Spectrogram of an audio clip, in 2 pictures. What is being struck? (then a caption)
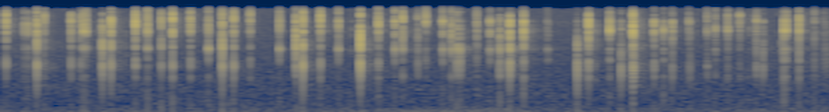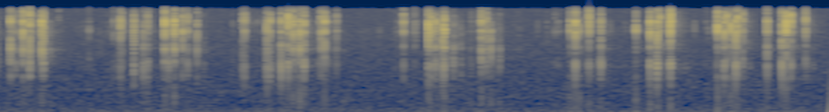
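Small plastic case filled with beads. Long nails scratch and tap the surface of a small, hollow, clear pink plastic donut-shaped case filled with colorful beads. The result is a dense, irregular stream of bright, crisp clicks and scratchy scrapes over a low background rumble, with each tap dying away quickly.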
